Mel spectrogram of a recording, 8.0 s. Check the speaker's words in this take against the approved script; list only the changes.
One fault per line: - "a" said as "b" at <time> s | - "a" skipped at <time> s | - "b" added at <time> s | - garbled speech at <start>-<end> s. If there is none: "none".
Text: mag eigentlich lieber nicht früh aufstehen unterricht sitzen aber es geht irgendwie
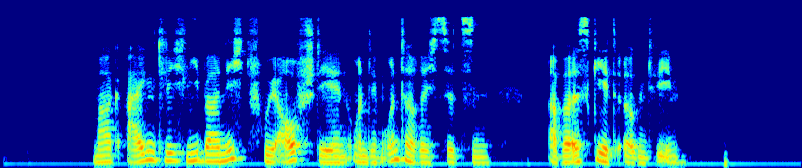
- "und im" added at 3.5 s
